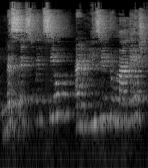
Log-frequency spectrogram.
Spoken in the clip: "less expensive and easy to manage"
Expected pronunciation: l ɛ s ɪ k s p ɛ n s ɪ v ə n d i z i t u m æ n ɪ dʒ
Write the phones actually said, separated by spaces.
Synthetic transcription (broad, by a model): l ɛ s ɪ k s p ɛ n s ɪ w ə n i z i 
